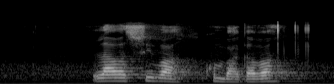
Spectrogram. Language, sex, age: Tsonga, male, 24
